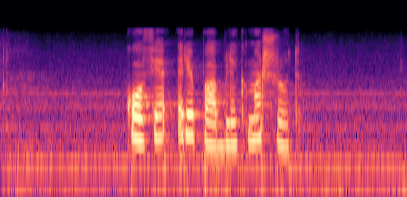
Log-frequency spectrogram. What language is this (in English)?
Russian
